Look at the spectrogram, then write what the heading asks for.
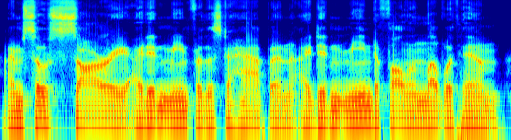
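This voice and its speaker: A man's voice: deep voice, flat delivery, fairly quick, dry recording, clean studio sound. A man voicing a guilty, tearful wife who pleads and defends herself, in a story narration. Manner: soft, pleading delivery.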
